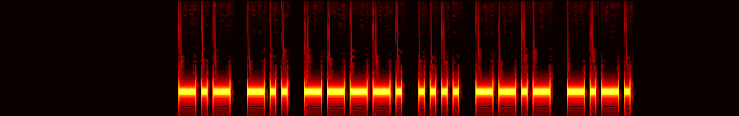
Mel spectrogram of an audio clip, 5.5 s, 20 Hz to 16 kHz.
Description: Morse code, heard as a keyed tone, about 28 wpm, 700 Hz. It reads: KD9HQC
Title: USA Call Signs - 6 Characters - Repeated 3x - 28wpm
